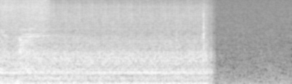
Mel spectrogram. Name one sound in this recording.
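A tractor engine rumbles steadily, then cuts off.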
